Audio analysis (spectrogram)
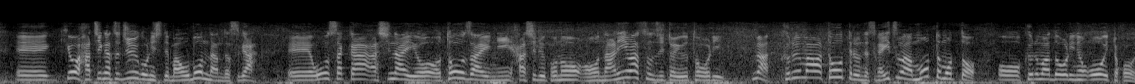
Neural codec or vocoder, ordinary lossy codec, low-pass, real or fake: none; none; none; real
